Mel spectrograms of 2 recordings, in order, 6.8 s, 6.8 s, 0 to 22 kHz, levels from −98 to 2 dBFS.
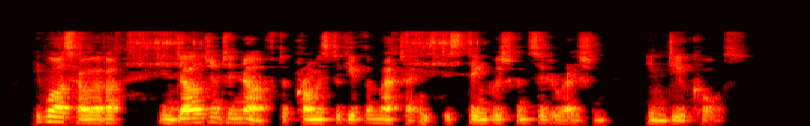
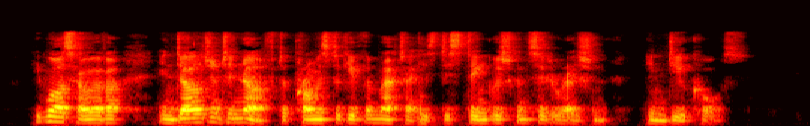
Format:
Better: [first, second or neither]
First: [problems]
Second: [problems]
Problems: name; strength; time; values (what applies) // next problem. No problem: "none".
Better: second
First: noise reduction (classical method Wiener filter)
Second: none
